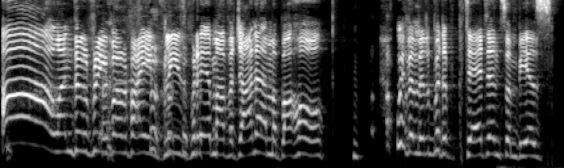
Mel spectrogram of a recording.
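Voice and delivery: loud, high, garbled mock Irish; muddled Irish accent. Demonstrating accent for bedroom joke, loud muddled Irish. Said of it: "What is that accent?".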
